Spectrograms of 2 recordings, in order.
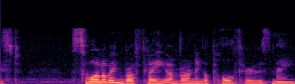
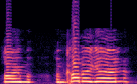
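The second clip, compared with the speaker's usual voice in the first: anxious; 12 semitones higher, 15 dB louder than usual. A narrator's reading. Anxious Adam at her door.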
